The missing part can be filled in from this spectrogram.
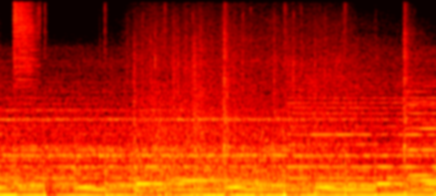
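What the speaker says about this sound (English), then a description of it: "now that it's raining." Rain falls steadily in the video game Endzone: A World Apart, a dense continuous patter over low tonal game ambience and a faint musical hum, with soft drop-like ticks scattered throughout and no voices.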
